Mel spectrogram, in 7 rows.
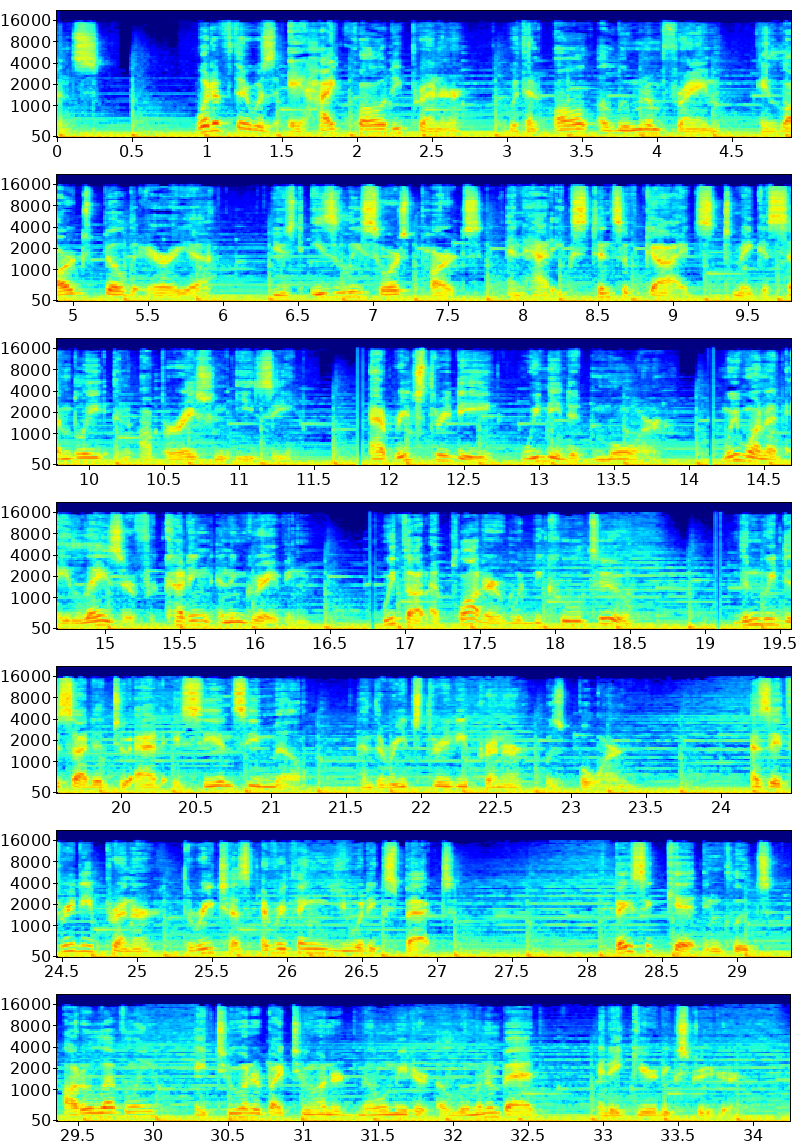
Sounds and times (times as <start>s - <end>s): Speech: 0.0s - 0.3s, 0.9s - 18.6s, 19.2s - 23.4s, 24.2s - 27.2s, 28.2s - 34.0s
Music: 0.0s - 34.2s.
